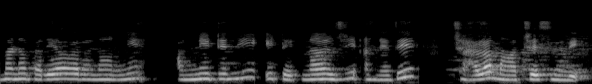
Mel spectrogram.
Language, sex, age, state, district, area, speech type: Telugu, female, 18-30, Telangana, Mulugu, urban, spontaneous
